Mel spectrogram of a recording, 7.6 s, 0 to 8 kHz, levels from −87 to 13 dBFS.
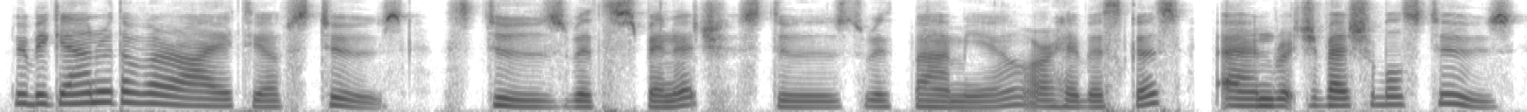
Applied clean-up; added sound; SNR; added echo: none; none; none; none.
